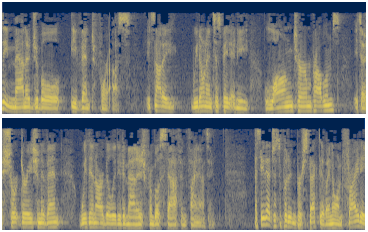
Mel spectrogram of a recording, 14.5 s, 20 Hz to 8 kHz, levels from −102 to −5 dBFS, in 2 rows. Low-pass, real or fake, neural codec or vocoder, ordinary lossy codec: 7.2 kHz; real; none; MP3, 24 kbps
